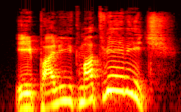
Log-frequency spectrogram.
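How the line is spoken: Shouting. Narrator (Russian): закричал он

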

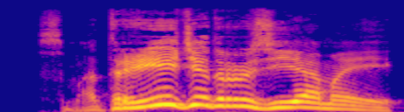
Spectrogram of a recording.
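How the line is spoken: Shout. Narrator (Russian): крикнул он своим рыцарям

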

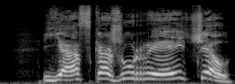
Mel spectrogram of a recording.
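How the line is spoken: Shouted after someone. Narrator (Russian): крикнула она вдогонку

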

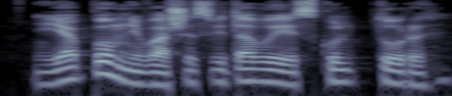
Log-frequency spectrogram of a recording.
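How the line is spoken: Quiet. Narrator (Russian): тихо сказал Бейли

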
